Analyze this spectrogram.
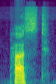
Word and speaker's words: passed: She dash She, she would have past passed, past pass, D. We must pronounce the D.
